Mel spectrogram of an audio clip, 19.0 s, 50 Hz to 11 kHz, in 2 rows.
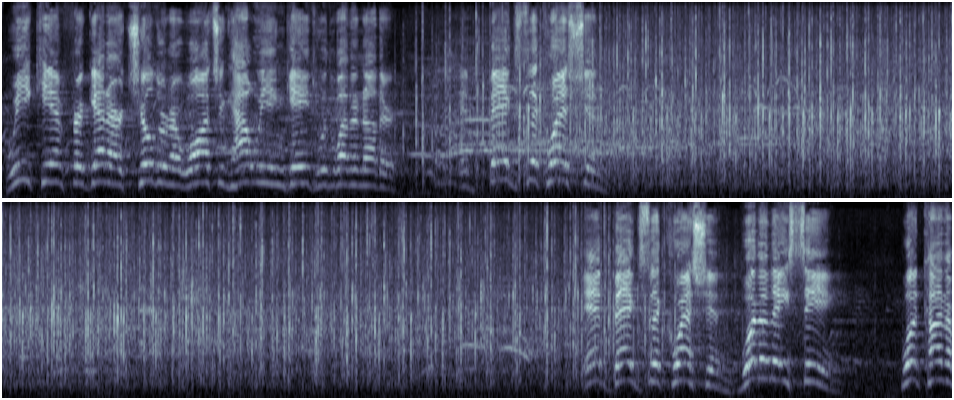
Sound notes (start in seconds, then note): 10.8 applause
